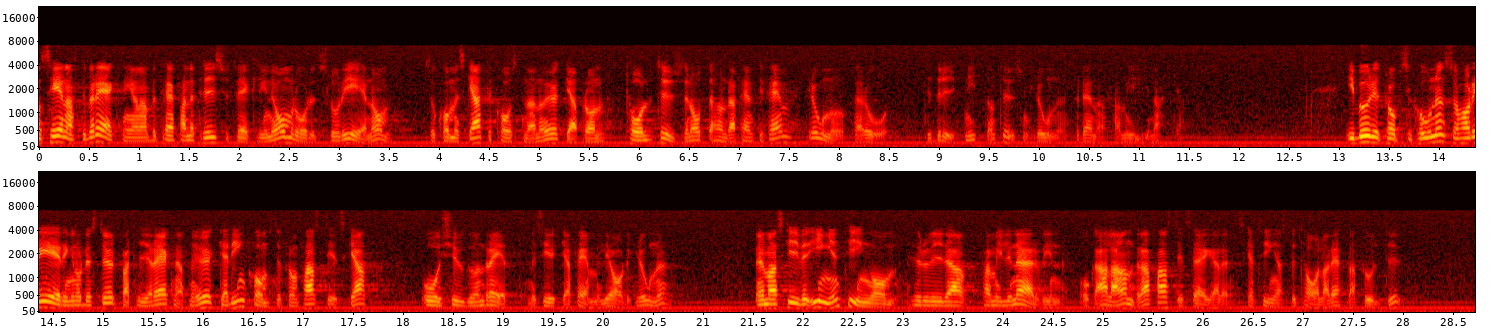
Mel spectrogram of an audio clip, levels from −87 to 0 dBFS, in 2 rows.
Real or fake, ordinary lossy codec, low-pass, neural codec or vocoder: real; none; 7.2 kHz; none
